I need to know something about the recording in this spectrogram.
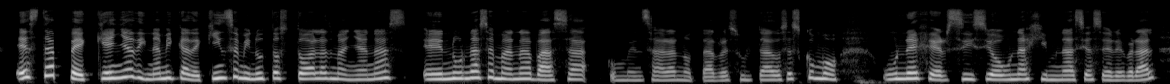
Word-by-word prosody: Esta 325 +9 +3 0.2
pequeña 275 +7 +4
dinámica 265 0 +1
de 200 -1 0
15 295 +5 +2
minutos 270 0 +1
todas 260 0 +2
las 270 0 0
mañanas, 245 +5 -3
en 245 +3 +3
1 275 +2 +4
semana 260 -4 +1
vas 210 -1 -2
a 230 -2 -4
comenzar 195 0 -9
a 200 - -5
notar 180 -2 -9
resultados. 210 +3 -7
Es 250 0 -5
como 265 -6 0 0.4
un 255 +3 +2
ejercicio, 235 -2 0
una 230 +2 -1
gimnasia 215 -3 -5
cerebral 200 +4 -4
240 Hz, 130 wpm, -22 LUFS, 210-270 Hz, 0.4 s, pequeña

